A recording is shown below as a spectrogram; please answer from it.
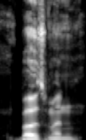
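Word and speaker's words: Boseman: yes sir uh chadwick bozeman is it bozo under boston that's bozeman okay so make sure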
